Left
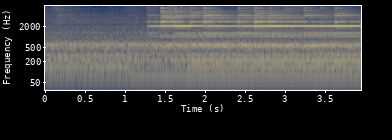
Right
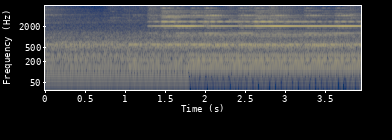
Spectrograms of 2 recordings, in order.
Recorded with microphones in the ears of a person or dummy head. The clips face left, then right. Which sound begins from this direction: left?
An alarm, at 1.3 s.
